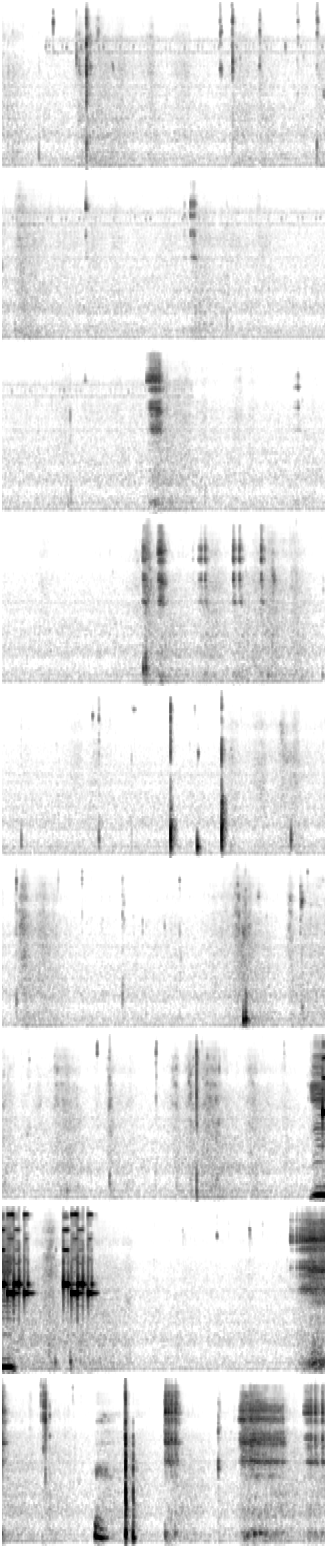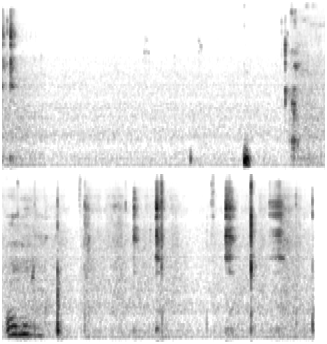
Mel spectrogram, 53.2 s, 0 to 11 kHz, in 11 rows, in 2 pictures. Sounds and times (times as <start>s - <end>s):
Inside, small room: 0.0s - 53.1s.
